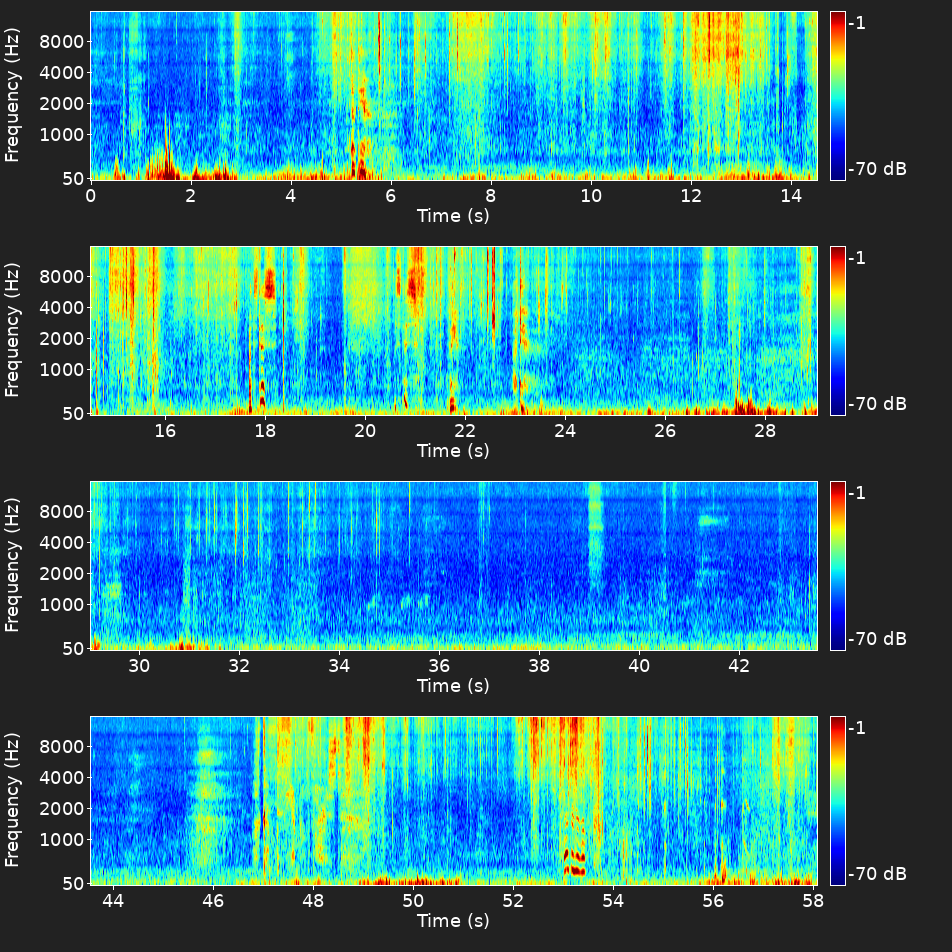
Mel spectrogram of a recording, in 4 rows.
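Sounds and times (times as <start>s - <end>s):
scraping and rustling on bark: 2.6s - 17.6s, 18.2s - 25.7s, 47.0s - 58.0s.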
